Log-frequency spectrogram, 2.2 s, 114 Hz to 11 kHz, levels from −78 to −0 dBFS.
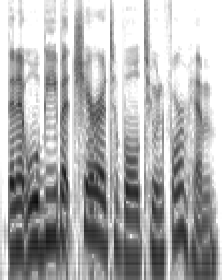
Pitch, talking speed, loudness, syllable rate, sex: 195 Hz, 245 wpm, -17 LUFS, 6.3 syllables/s, female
